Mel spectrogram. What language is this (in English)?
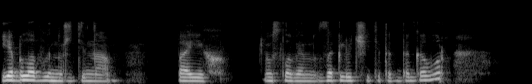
Russian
